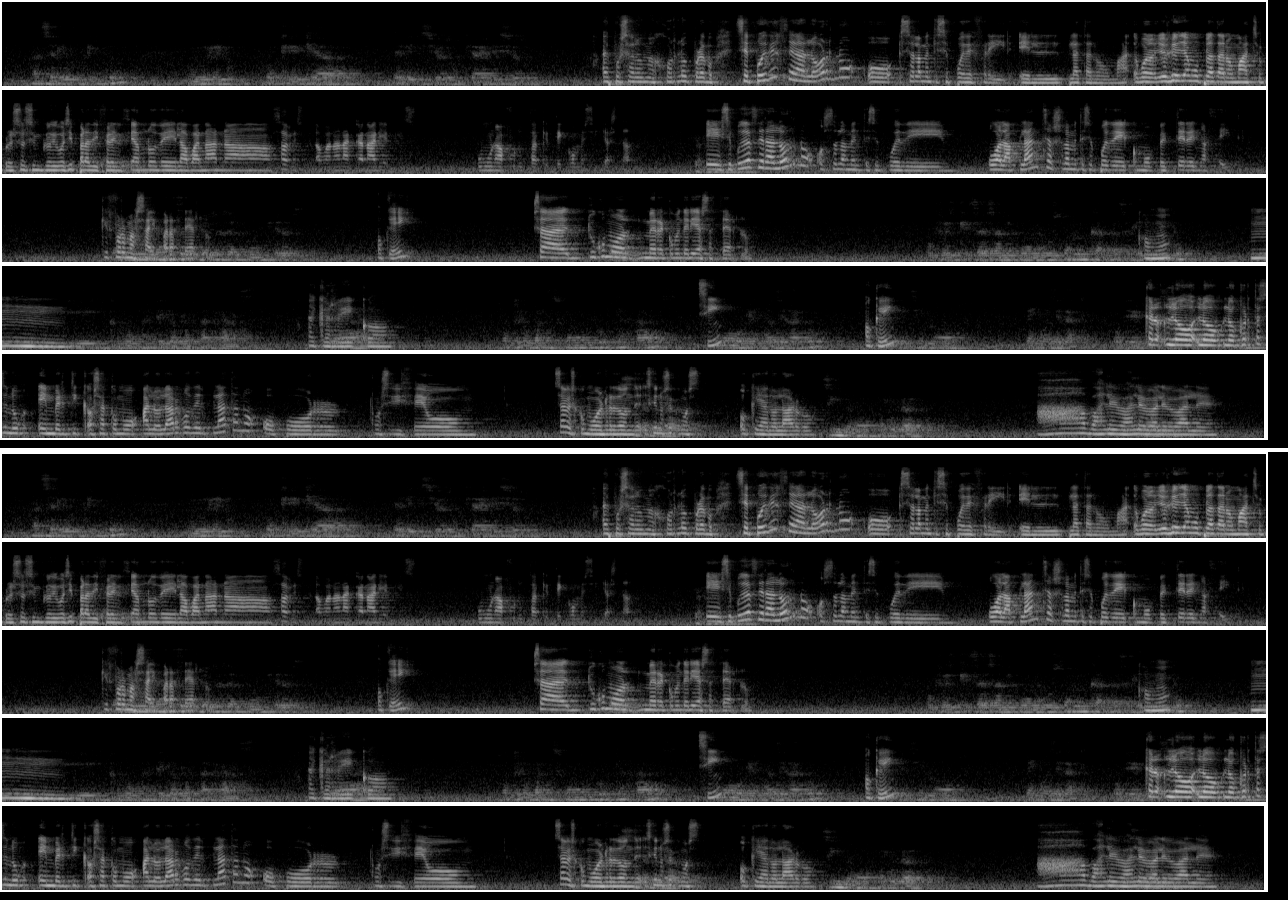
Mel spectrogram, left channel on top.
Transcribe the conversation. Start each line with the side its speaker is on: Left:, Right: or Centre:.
Right: hacerlo frito es muy rico porque queda delicioso, queda delicioso.
Left: Ay, pues a lo mejor lo pruebo. ¿Se puede hacer al horno o solamente se puede freír el plátano macho? Bueno, yo es que lo llamo plátano macho, por eso siempre lo digo así, para diferenciarlo
Right: Ok.
Left: de la banana, ¿sabes? De la banana canaria, que es como una fruta que te comes y ya está.
Right: <laughs>
Left: Eh, ¿se puede hacer al horno o solamente se puede, o a la plancha o solamente se puede como meter en aceite? ¿Qué
Right: No,
Left: formas
Right: pues mira
Left: hay para
Right: que tú
Left: hacerlo?
Right: lo puedes hacer como quieras.
Left: Ok. O sea, ¿tú cómo
Right: O sea,
Left: me recomendarías hacerlo?
Right: uf, es que sabes a mí como me gusta, me encanta hacerlo
Left: ¿Cómo?
Right: frito y,
Left: Mm.
Right: y como partirlo por tajadas.
Left: Ay,
Right: O
Left: qué
Right: sea,
Left: rico.
Right: o sea, tú lo partes como por tajadas,
Left: ¿Sí?
Right: como lenguas de gato. Aquí
Left: Ok.
Right: le decimos lenguas de gato porque pues
Left: Claro, ¿lo, lo-
Right: es
Left: lo
Right: una,
Left: cortas en, lu- en vertical, o sea, como a lo largo del plátano o por, ¿cómo se dice? O, ¿sabes? Como en redondo.
Right: sí,
Left: Es
Right: a lo
Left: que no
Right: largo.
Left: sé cómo es. Ok, a lo largo.
Right: Sí, no, a lo largo.
Left: Ah, vale, vale,
Right: O sea,
Left: vale,
Right: n-
Left: vale.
